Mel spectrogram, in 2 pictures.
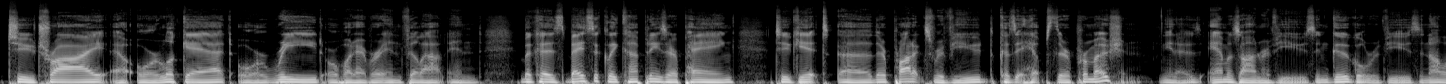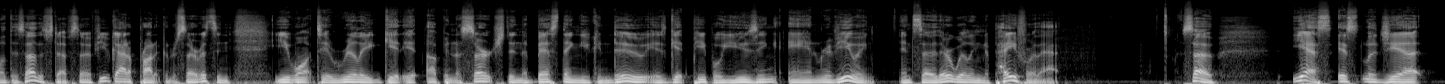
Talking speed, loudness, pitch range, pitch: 180 wpm, -17 LUFS, 90-115 Hz, 100 Hz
